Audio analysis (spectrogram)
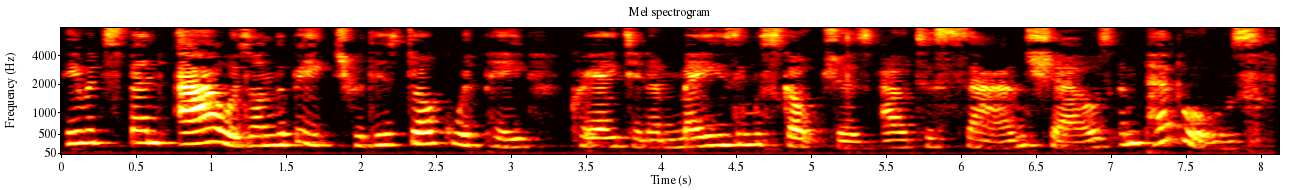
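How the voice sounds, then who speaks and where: Reading a children's picture book, a storybook reader with a voice on the higher side brings the tale to life with animated expression. She speaks slowly with few pauses, sitting a little distance from the mic, and there is slight background noise.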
